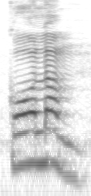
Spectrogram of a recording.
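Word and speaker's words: column: जैसे autumn, कॉलम, डैम और hymn, यहाँ पे एन क्या है, साइलेंट, एन क्या है, साइलेंट, ठीक है।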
